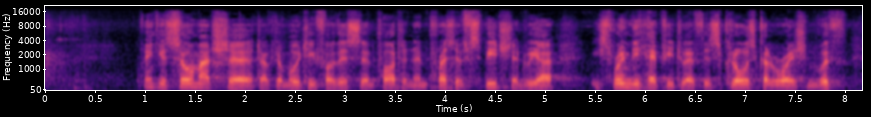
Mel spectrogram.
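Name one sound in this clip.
A man speaks calmly through a microphone and loudspeakers.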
